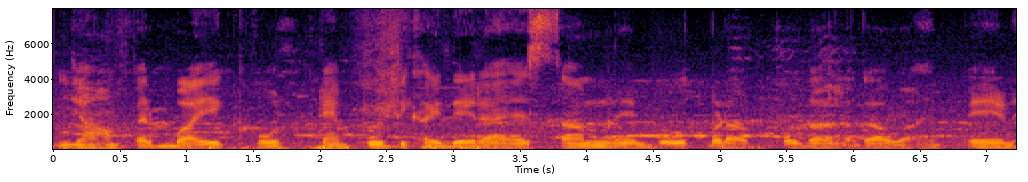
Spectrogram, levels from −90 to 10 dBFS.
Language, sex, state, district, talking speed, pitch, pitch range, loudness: Hindi, male, Rajasthan, Bikaner, 150 wpm, 90 Hz, 90-95 Hz, -16 LUFS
